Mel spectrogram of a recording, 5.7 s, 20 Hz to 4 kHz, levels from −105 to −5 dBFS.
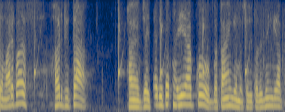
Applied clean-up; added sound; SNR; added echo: none; Drip; 17 dB; none.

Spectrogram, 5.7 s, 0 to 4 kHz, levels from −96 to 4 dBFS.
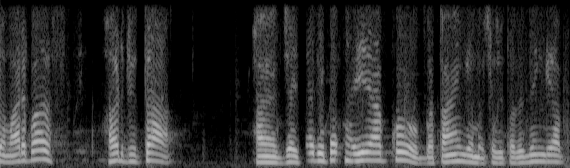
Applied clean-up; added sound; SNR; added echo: neural separator model SepFormer DNS4.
